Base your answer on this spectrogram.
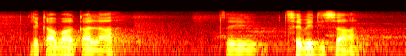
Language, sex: Southern Sotho, male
